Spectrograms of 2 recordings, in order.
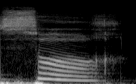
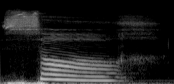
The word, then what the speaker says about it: sort: Il sort. Le T dans ce verbe ne sera pas prononcé. Il sort.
